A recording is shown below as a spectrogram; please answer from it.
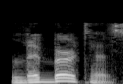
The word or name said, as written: libertas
